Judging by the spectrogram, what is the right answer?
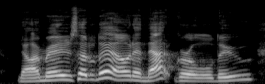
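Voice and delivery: caveman-style cartoon voice. Voicing a common framing of settling down, talking like Fred Flintstone. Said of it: "I don't know why I just started talking like Fred Flintstone".

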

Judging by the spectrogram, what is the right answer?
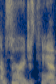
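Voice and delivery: put-on, near panic-attack, apologetic, pleading tone. Retelling a phone call where she canceled: imitating someone panicking. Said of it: "almost having, like, a panic attack on the phone".

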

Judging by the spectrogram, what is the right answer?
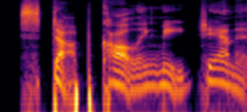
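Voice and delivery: put-on deep male voice. Quoting a woman answering a man who calls her Janet, in a deep man's voice. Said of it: "But in like a deep man's voice".

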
